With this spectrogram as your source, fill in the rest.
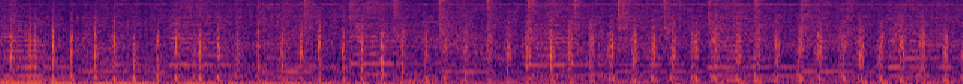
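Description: A compact helicopter flies out over mist-covered fields on a wild boar hunt, its rotor chopping steadily and loudly up close throughout, with the engine's drone filling the background and no voices.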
